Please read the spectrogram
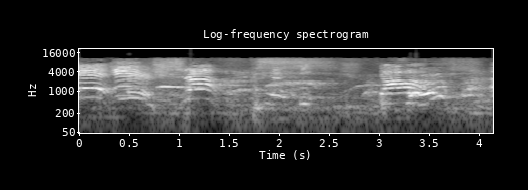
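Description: Young children speaking in high voices, in short separate utterances with brief pauses between them.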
